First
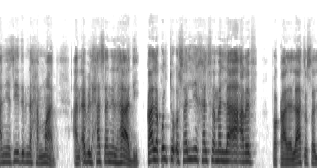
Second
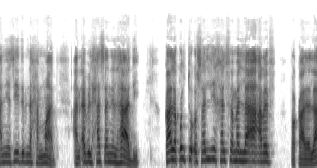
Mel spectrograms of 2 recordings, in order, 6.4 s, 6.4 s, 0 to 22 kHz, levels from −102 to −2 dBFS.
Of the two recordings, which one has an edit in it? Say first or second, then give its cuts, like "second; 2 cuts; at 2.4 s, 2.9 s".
first; 1 cut; at 2.9 s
